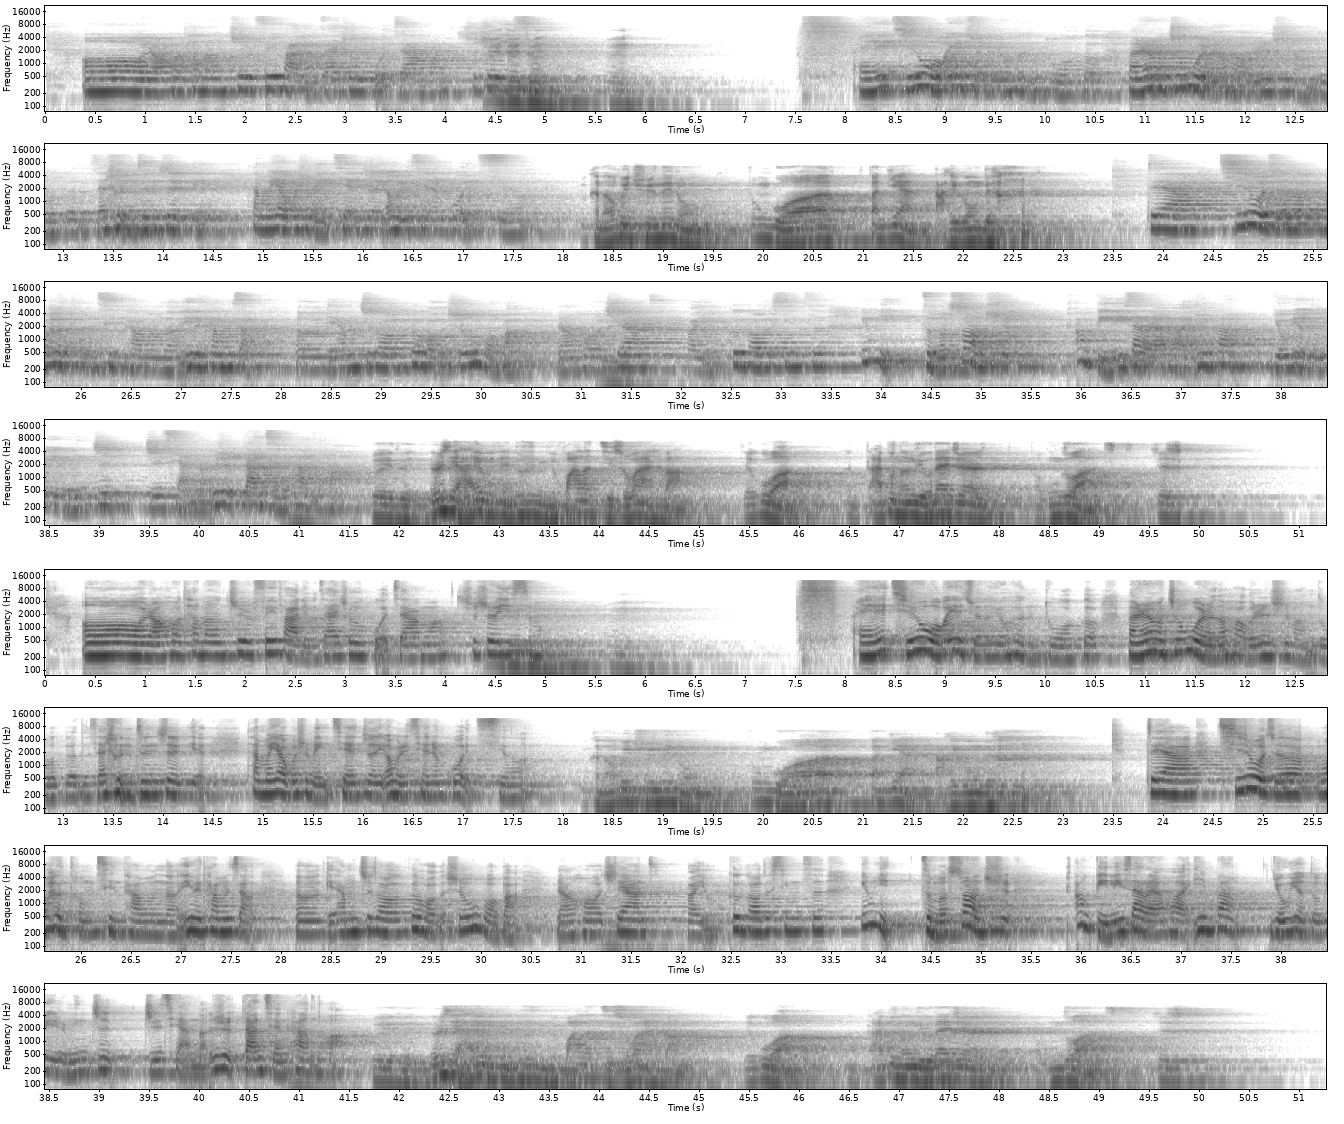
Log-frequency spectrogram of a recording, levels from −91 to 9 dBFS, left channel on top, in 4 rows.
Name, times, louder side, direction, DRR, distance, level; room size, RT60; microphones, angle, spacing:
voice 1, 0.0-5.0 7.5-17.7 23.5-31.7 32.1-35.5 35.9-37.6 37.9-39.2 39.5-41.5, right 6 dB, 70° right, 9 dB, 0.3 m, -28 dB
voice 2, 4.4-5.2 5.6-5.9 18.2-19.6 19.9-22.8 31.1-31.5 41.7-44.9 45.5-46.1 46.5-48.0 48.3-49.2 49.5-49.8, left 3 dB, 55° left, 7 dB, 0.4 m, -30 dB
10.5 x 4.0 x 3.2 m, 2.5 s
head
